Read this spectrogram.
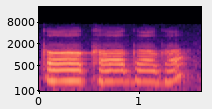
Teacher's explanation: पहला कंठ जो कि गला से जो निकलती है जो कंठ से जो हमारे जो निकलते हैं उनको हम बोलते हैं कंठ यानी कि जैसे क ख ग घ ये कंठ से निकलते हैं।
